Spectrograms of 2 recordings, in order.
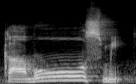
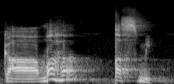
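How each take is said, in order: First: The two words are fused into one. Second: The two words are said separately.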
